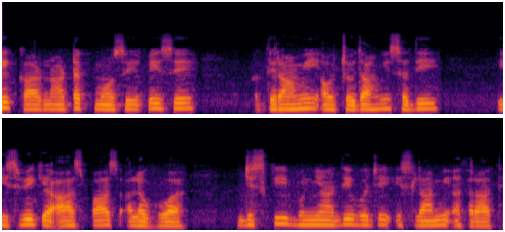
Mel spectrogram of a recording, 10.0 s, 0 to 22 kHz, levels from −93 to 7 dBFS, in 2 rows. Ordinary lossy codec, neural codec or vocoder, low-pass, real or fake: none; none; none; real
